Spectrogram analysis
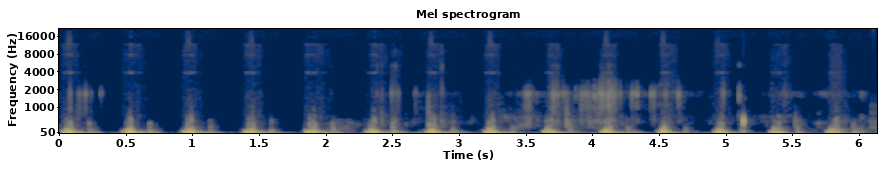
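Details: Heartbeat sound recorded live during an ECG exercise stress test: regular, clear paired beats at about 130 beats a minute; normal heart sounds speeding up under exercise.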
